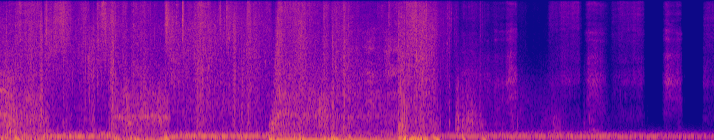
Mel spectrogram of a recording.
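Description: A strong wind roars and howls through a snowstorm.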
